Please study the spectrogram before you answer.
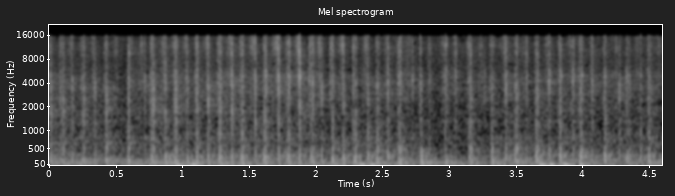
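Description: A blue plastic cosmetic tube with a cap is held in one hand and tapped with the fingertips of the other hand. Rapid, irregular tapping produces a dense stream of short, dull thuds with bright clicky edges that die away almost at once.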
